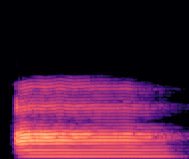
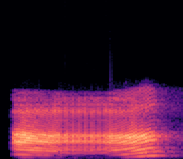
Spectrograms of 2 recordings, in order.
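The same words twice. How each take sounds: First: The pitch stays high and level. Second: The pitch dips low, then rises. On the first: "With the first tone, which is also called the flat tone" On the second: "With the third tone, which is also called the falling rising tone"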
